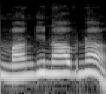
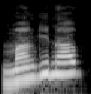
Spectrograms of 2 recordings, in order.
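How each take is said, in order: First: "मांगी नाव ना" as one raised phrase; ना joined to नाव. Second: "मांगी नाव" held apart, without ना; break after नाव. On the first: Teacher contrasts not asking for boat, ना joined to नाव. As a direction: run ना on after नाव, pausing only after ना. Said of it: "यहाँ पर नाव ना मांगने की बात है". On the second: Teacher asks class how to say it, break after नाव. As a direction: stop after नाव, leaving ना for the next phrase. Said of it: "क्या बोलोगे". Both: Shown as a demonstration.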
